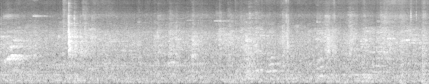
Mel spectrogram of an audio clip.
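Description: Steady background din of a large indoor play hall, with faint voices in the distance and a couple of light clicks.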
